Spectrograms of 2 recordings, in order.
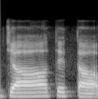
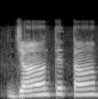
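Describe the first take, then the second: First: ਜਾ and ਤਾ with pure aa; correct oral vowels. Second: ਜਾਂ and ਤਾਂ with nasal aa; wrong nasals shown. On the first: Teacher correcting recitation, plain-vowelled ਜਾ, ਤਾ. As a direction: keep ਜਾ and ਤਾ un-nasalised. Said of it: "ਪਾਠ ਕਰਨਾ". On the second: Teacher showing what not to recite, nasal ਜਾਂ, ਤਾਂ. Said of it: "ਪਾਠ ਨਹੀਂ ਕਰਨਾ". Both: Shown as a demonstration.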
